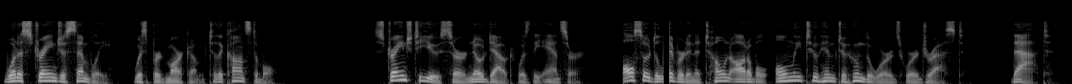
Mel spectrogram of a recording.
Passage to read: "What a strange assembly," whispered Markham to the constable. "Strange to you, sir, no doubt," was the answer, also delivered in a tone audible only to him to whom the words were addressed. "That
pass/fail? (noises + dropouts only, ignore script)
fail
